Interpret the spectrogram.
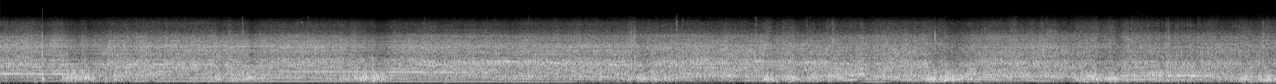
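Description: Rally car engine heard from inside the cabin, running steadily at low speed after the stage finish, then rising and falling in revs several times about two-thirds of the way through as the driver works the throttle and gears.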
